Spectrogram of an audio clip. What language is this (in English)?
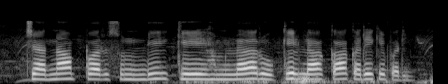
Bhojpuri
